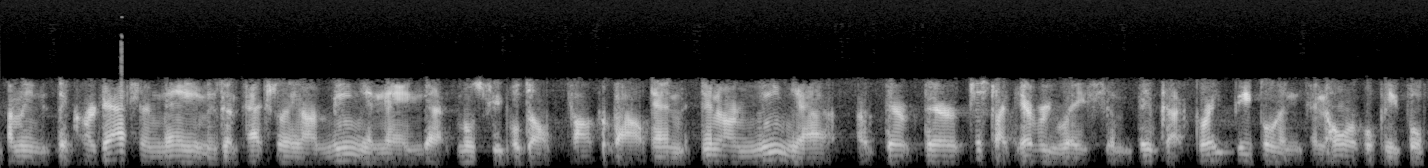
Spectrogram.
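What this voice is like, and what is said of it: Slight East Coast American accent. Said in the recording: “You do have a little bit of East Coast in that voice ... I hear it in your voice”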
